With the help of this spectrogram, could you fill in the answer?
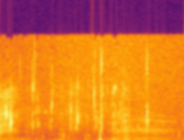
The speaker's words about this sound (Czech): Mlaskáme.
